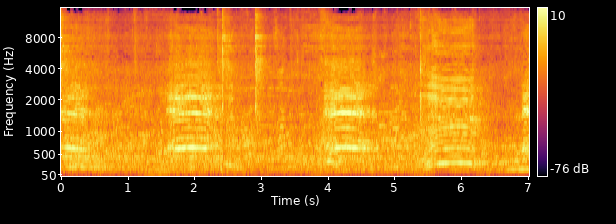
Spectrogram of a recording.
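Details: Farm cows herded back to the barn after grazing in a village, several drawn-out moos with rich stacked harmonics at roughly two-second intervals, the last one arching up and down, over a constant crowd-like background.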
